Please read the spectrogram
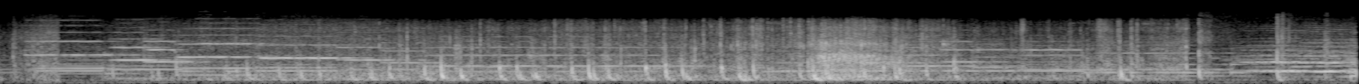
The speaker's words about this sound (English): She hears the horse approaching and looks up excitedly.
